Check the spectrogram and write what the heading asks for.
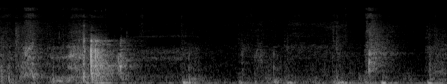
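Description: A few knocks and rustles of household items being handled, the loudest knock about a second in and a short cluster of taps near the end.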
